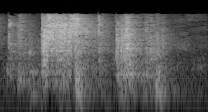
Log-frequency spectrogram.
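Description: Aluminum loading ramp scraping and rattling as it is slid and moved by hand: a loud scrape about half a second in, then a weaker one that fades.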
